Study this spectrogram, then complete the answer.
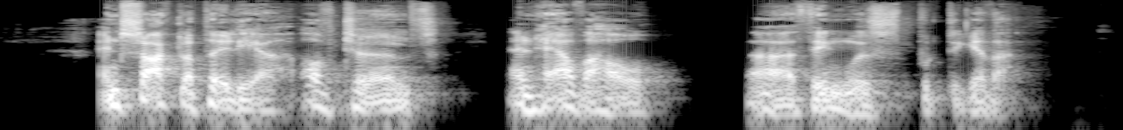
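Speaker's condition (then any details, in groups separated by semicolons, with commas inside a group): Breathing-related speech difficulty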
